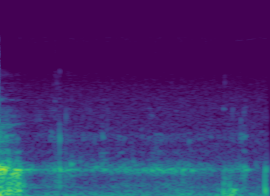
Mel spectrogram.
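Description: Underwater audio from a camera held in a shallow river: a sharp knock right at the start, the loudest sound, then a steady hum with irregular low water rumbles.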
